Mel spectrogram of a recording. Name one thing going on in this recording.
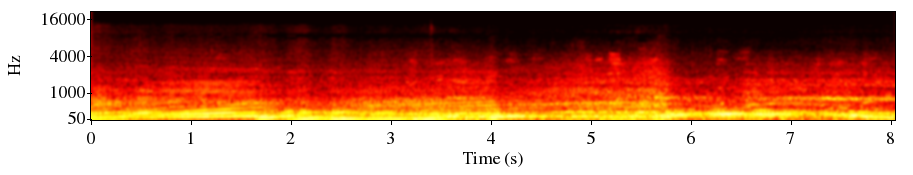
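Tyres squeal on pavement as a car slides.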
